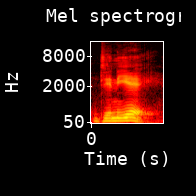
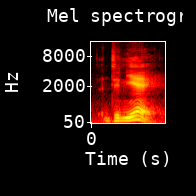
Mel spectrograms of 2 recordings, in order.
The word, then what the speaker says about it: denier: Pantyhose alone would be thin denier. I learned this, which I learned later. Denier, not Denier, which is the way I pronounced it.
